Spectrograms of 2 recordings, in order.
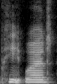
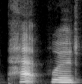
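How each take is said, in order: First: The first syllable sounds like 'peat'. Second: The first syllable sounds like 'pet'.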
